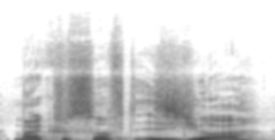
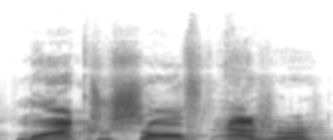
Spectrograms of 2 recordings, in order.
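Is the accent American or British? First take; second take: British; American. First: It is said in a British accent. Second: It is said in an American accent.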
